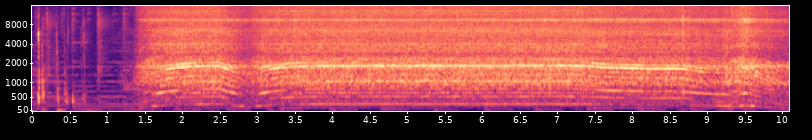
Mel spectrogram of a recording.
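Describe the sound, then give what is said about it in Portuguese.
A blender whirs loudly and steadily as it blends juice ingredients, its motor pitch dipping briefly as the contents churn, after a short burst of clattering at the start. No one speaks over it. “Bom, nós vamos botar tudo isso aqui no liquidificador e bater.”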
